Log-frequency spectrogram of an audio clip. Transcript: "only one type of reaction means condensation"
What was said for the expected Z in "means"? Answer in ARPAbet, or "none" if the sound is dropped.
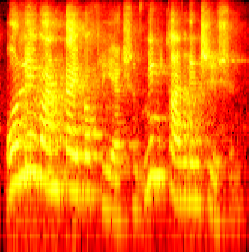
none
